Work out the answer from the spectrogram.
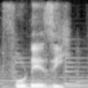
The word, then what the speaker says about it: FoodAZ: So about the business, the business name is FoodAZ, and that's the way we pronounce it, FoodAZ.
